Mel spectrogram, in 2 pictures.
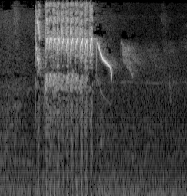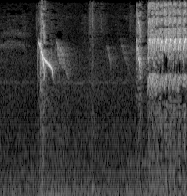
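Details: Noisy calling of white-eyes, used as a lure to attract wild white-eyes and other small birds: rapid high buzzy trills alternate with sharp, thin, downslurred notes, separated by short silent gaps.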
